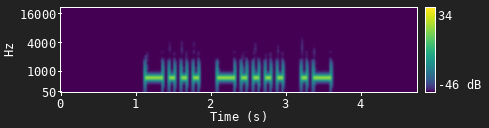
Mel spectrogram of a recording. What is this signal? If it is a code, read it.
Morse code, heard as a keyed tone, about 15 wpm, 700 Hz. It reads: B6A
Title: All Cut Numbers - 3-Digit 15wpm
